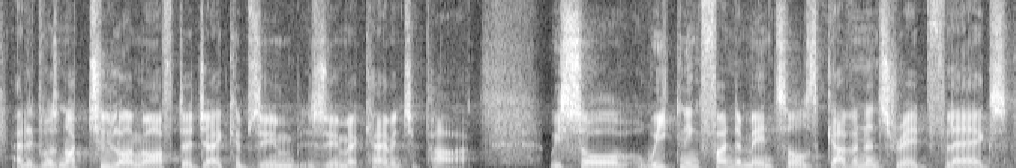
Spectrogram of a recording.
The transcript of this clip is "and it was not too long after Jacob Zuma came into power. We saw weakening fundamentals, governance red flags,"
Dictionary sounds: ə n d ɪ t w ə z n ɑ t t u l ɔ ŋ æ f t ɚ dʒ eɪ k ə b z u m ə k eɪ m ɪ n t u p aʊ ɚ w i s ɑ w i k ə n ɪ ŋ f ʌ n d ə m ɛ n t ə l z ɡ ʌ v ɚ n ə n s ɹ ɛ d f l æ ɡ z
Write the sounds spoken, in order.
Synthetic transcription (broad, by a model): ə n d ɪ t w ə z n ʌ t t u l ɔ ŋ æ f t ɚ dʒ eɪ k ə b z u m ə k eɪ m ɪ n t u p aʊ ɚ w i s ɑ w i k n ɪ ŋ f ʌ n d ə m ɛ n t ə l z ɡ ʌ v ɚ n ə n s ɹ ɛ d f l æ ɡ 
